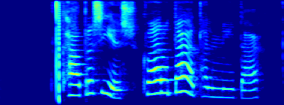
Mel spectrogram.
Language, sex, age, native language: Icelandic, female, 12, Icelandic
